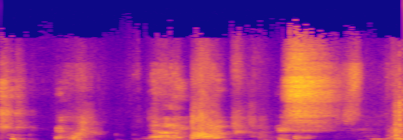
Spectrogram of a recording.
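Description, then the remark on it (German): A dog whines and yelps in short, agitated bursts, with a few sharper barks mixed in, fairly loud over about four seconds; a person's voice comes through intermittently underneath. “Der Hund nervt, wir müssen geh mal ab.”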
